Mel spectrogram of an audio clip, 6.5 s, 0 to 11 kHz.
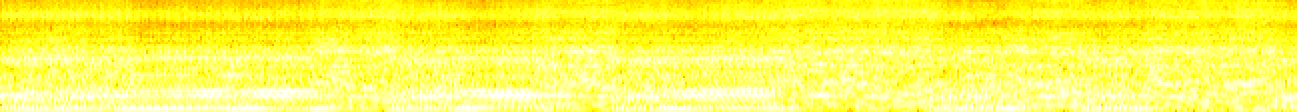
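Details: Suzuki Max 100, 98.2cc air-cooled single-cylinder two-stroke, carburettor, after carburettor cleaning for missing and pickup problems: crisp buzz climbing and dropping cleanly through repeated throttle blips, no misses or stumbles; normal running.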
